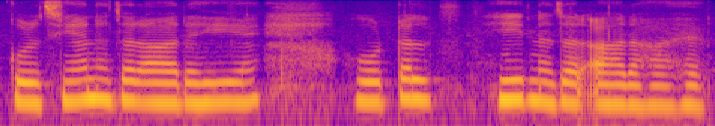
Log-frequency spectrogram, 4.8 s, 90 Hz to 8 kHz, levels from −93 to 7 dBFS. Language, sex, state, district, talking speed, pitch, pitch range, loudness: Hindi, female, Uttar Pradesh, Lalitpur, 140 wpm, 215 Hz, 210-230 Hz, -15 LUFS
